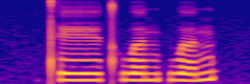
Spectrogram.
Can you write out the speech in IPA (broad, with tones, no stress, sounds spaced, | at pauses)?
t̪ʰ e˦ ɪ̯ t̪ʰ w ə˦ n p w ə˨˦ n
